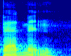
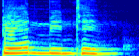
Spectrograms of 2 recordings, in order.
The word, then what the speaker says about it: badminton: and stuff I called it I call it bad Mitten bad Mitten you hear that bad Mitten you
